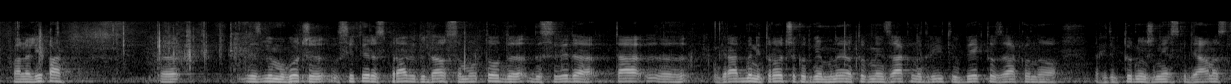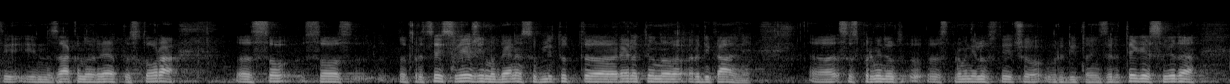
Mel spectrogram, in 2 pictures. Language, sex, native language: Slovenian, male, Slovenian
